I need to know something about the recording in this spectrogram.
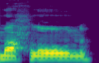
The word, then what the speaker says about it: Mahlon: of con consistency but we'll call him Mahon from now on because that is the name that he would answer to Mahon andon obviously rhyme with each other I don't think there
